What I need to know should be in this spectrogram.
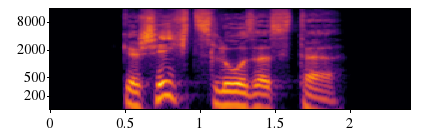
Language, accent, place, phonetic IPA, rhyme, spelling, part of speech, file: German, Germany, Berlin, [ɡəˈʃɪçt͡sloːzəstə], -ɪçt͡sloːzəstə, geschichtsloseste, adjective, De-geschichtsloseste.ogg
- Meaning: inflection of geschichtslos: 1. strong/mixed nominative/accusative feminine singular superlative degree 2. strong nominative/accusative plural superlative degree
